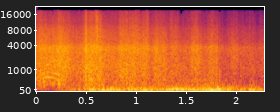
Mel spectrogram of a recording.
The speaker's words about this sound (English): Look at this wind. Look at this. That's why my hair looks the way it does. It's the wind.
